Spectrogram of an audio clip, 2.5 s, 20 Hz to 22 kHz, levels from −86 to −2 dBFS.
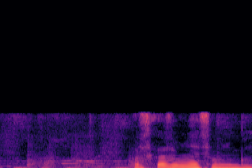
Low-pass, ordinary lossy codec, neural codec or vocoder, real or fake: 7.2 kHz; MP3, 48 kbps; none; real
